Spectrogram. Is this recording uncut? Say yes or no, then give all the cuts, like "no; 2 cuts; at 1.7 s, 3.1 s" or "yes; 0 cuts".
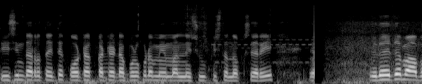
no; 1 cut; at 3.1 s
